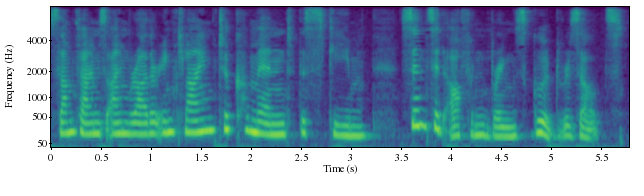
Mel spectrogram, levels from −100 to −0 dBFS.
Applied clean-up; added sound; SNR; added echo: none; none; none; none.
